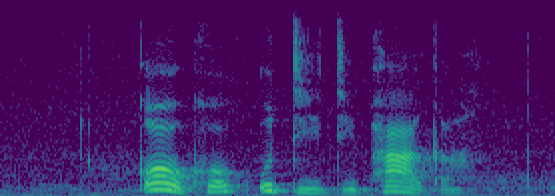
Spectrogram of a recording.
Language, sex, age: Xhosa, female, 18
